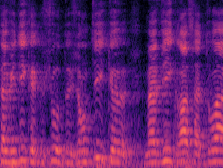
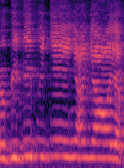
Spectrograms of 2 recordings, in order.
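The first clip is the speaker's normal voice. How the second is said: put-on high-pitched whine, slower pace; 6 semitones higher than usual. Show the person you are talking to how they sound, imitating their high-pitched whine. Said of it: "ta voix qui chouine dans les aigus".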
